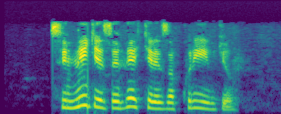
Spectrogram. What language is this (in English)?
Kinyarwanda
